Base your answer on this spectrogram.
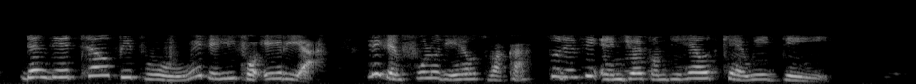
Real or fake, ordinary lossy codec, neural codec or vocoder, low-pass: real; AAC, 16 kbps; none; 7.2 kHz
